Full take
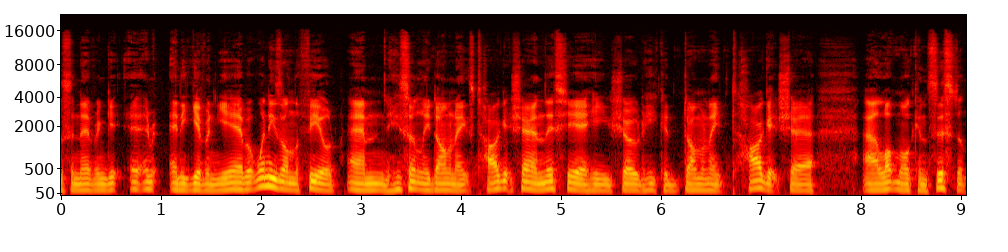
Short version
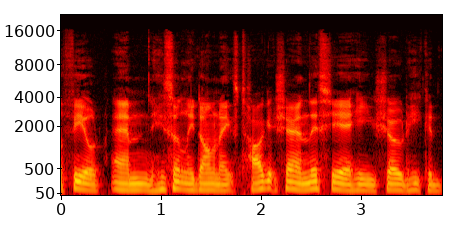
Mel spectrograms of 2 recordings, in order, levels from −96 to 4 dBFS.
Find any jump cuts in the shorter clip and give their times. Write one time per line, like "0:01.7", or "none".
none

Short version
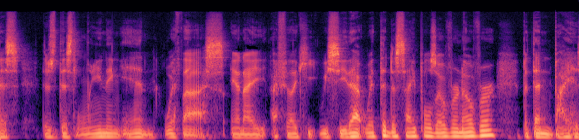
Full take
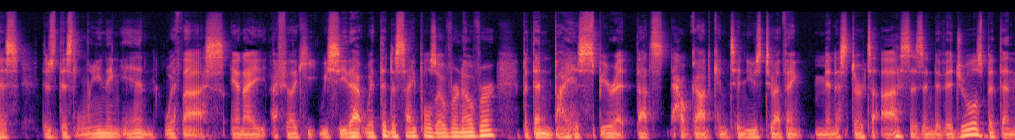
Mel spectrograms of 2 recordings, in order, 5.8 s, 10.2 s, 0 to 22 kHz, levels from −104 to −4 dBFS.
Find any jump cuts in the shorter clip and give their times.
none

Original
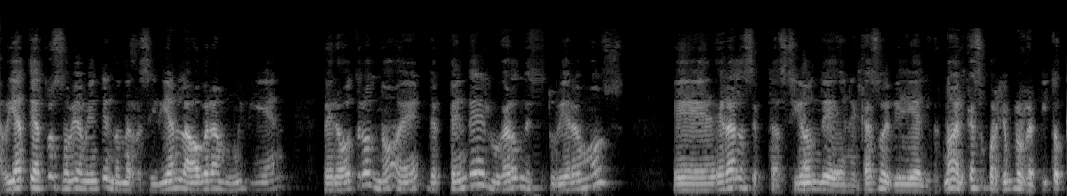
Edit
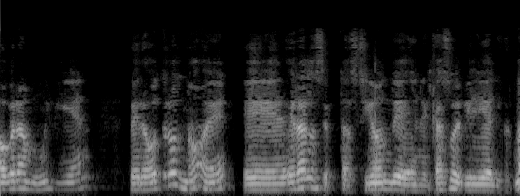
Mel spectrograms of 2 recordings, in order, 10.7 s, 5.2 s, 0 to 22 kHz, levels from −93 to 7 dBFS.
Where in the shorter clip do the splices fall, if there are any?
0:02.3

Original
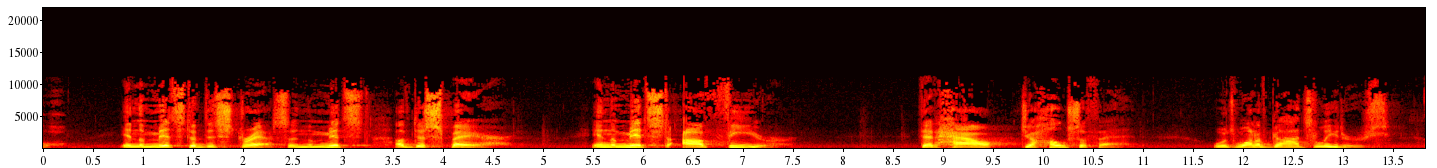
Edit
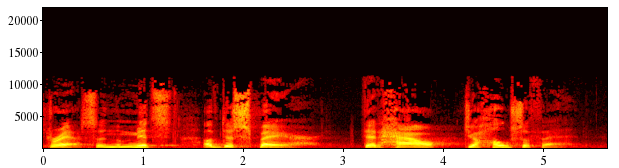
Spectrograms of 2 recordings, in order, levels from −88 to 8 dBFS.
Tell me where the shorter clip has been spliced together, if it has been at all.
0:03.1

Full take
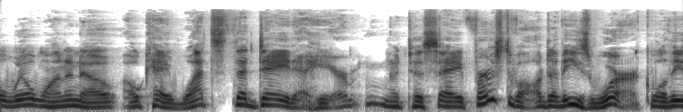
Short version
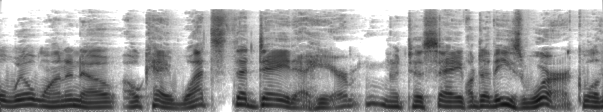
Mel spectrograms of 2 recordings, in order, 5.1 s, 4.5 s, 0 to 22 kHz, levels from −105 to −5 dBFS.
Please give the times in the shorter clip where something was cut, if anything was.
0:03.5

